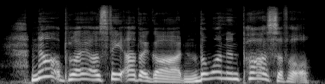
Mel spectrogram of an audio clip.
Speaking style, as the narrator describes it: Cecil, sharing the discontent, called out

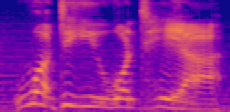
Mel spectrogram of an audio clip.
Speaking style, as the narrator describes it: he roared in a thunderous voice

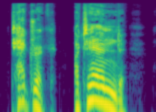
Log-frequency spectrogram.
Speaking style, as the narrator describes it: the monarch panted

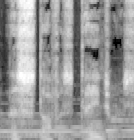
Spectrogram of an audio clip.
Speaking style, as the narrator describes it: I whisper

